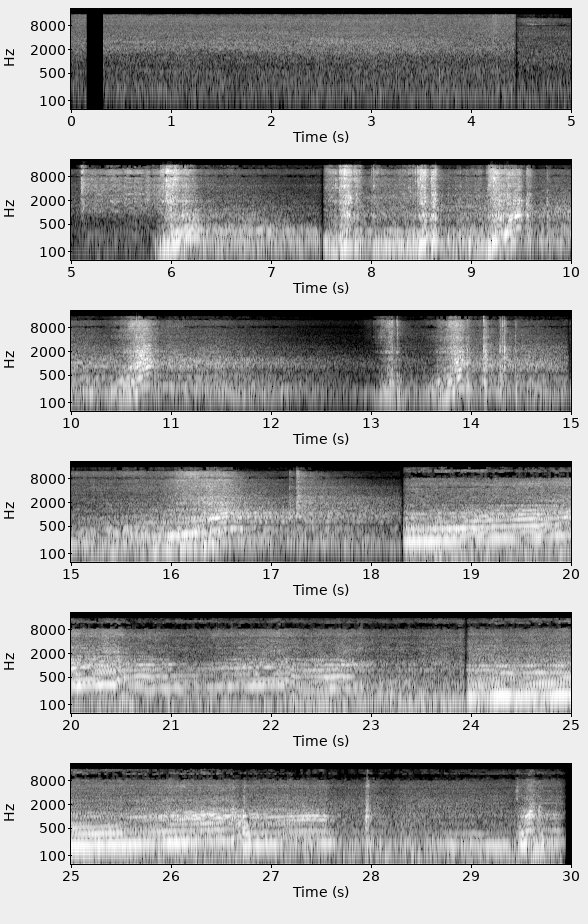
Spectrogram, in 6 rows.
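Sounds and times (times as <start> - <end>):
car engine accelerating at high revs: 5.8 - 12.2, 12.9 - 17.6, 18.2 - 30.0.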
